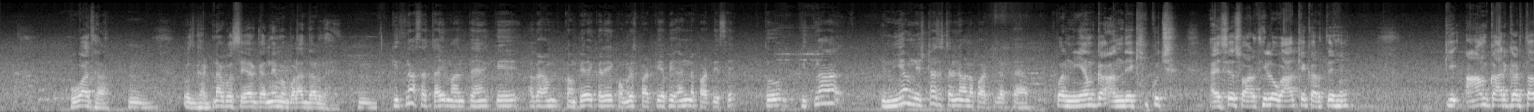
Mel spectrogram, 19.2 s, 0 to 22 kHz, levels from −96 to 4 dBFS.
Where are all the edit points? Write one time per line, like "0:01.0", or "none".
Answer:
0:04.8
0:13.0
